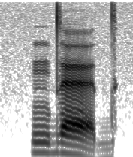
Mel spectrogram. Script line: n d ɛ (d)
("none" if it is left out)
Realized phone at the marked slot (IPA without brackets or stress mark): d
